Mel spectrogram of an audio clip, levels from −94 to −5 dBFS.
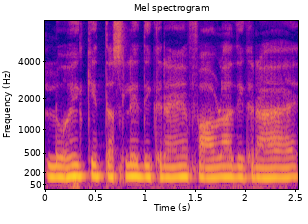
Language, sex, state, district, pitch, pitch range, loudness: Hindi, male, Uttar Pradesh, Hamirpur, 145 Hz, 140-150 Hz, -24 LUFS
